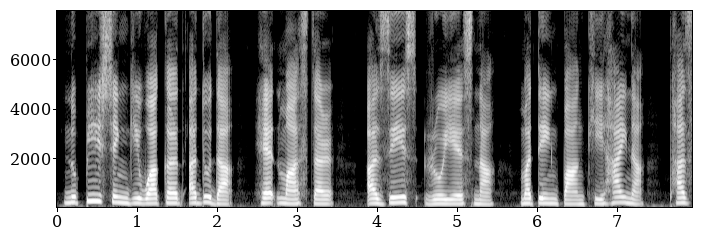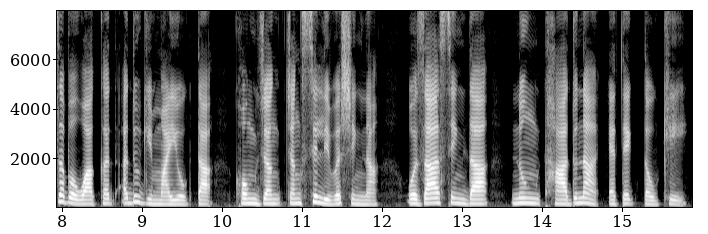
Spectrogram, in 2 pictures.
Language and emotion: Manipuri, neutral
